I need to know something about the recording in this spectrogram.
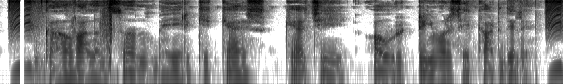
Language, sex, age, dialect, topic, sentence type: Bhojpuri, male, <18, Southern / Standard, agriculture, statement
